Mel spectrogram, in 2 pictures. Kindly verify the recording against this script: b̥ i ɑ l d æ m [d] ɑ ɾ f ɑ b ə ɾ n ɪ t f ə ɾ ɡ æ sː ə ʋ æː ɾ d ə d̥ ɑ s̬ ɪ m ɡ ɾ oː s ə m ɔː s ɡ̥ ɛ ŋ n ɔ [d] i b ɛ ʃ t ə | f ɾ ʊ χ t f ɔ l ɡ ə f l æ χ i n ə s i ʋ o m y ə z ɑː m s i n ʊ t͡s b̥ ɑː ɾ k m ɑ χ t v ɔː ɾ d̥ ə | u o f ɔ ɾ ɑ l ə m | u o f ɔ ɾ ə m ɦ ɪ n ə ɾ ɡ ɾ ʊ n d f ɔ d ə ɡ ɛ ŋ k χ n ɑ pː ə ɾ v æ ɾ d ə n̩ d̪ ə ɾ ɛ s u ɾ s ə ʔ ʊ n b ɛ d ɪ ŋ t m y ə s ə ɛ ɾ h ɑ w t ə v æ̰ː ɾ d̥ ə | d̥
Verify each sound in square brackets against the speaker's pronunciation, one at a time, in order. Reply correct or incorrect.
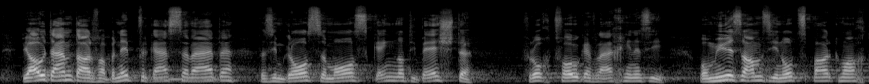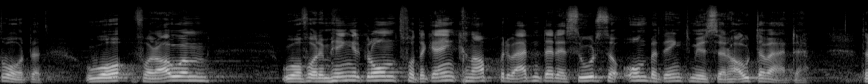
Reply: correct, correct

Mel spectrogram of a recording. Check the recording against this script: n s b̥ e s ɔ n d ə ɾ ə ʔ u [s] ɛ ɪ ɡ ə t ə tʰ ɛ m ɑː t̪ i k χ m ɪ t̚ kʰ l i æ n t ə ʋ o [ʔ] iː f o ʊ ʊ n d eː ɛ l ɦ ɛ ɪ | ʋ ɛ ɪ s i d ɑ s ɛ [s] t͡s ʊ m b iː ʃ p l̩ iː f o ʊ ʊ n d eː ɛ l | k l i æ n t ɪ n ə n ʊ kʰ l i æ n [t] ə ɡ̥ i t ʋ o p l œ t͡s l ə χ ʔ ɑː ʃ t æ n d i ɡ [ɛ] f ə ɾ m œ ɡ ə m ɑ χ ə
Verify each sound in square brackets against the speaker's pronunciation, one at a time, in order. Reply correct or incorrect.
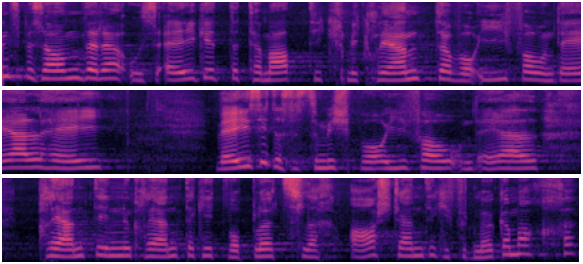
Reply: correct, correct, correct, correct, incorrect

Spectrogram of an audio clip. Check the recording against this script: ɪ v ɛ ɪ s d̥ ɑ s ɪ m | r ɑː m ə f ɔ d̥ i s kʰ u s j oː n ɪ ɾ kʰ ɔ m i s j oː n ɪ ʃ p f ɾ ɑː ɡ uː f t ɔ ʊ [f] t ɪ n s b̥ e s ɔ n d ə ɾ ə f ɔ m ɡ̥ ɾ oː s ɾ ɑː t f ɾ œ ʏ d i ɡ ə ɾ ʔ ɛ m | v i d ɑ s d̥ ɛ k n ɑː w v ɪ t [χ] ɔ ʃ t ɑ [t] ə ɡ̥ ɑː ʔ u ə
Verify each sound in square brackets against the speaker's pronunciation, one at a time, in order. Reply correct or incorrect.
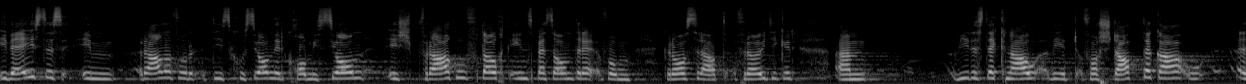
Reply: incorrect, incorrect, correct

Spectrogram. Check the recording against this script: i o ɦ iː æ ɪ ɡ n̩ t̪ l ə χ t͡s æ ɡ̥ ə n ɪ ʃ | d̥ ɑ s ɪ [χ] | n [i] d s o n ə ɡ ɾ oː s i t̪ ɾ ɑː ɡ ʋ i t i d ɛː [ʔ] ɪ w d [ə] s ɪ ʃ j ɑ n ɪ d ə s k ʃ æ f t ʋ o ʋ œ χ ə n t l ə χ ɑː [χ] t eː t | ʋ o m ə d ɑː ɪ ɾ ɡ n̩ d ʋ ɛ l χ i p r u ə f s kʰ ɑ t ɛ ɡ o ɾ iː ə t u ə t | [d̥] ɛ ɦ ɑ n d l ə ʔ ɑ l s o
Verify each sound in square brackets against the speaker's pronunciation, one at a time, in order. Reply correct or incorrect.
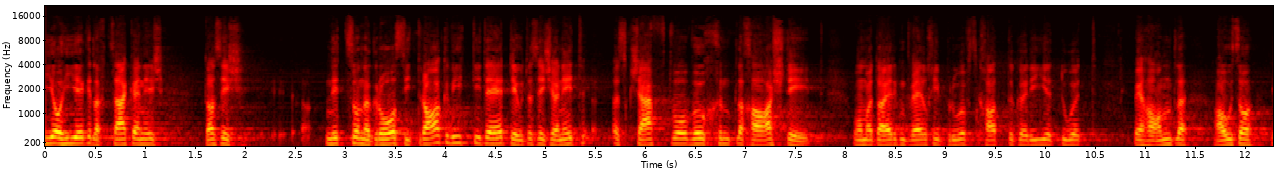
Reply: incorrect, incorrect, incorrect, incorrect, incorrect, incorrect

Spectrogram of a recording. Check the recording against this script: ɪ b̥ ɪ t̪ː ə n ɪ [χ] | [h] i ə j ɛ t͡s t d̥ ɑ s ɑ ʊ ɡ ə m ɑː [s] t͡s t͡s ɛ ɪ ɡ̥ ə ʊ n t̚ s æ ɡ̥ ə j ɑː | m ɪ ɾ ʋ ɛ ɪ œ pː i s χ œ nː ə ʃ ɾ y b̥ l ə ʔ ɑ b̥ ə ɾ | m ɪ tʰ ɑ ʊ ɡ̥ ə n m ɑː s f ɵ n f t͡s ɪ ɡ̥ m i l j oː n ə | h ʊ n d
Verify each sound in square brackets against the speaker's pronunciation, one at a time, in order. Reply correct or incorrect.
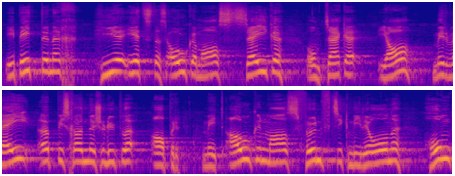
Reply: correct, correct, correct

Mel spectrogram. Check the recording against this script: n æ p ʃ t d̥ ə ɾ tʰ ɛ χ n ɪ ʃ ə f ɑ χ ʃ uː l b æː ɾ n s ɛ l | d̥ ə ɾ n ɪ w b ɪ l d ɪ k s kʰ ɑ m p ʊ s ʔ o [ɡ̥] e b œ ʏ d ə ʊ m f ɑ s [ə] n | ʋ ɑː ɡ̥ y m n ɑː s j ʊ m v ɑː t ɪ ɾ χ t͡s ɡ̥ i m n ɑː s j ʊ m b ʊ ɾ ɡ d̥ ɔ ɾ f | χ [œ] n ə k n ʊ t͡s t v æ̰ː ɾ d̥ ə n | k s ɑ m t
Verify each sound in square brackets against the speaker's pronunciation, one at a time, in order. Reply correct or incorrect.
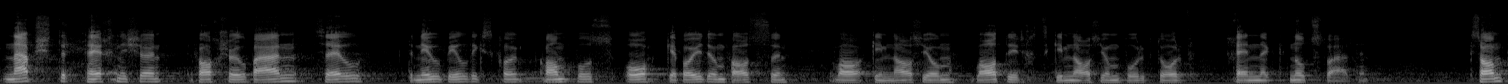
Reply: correct, correct, incorrect

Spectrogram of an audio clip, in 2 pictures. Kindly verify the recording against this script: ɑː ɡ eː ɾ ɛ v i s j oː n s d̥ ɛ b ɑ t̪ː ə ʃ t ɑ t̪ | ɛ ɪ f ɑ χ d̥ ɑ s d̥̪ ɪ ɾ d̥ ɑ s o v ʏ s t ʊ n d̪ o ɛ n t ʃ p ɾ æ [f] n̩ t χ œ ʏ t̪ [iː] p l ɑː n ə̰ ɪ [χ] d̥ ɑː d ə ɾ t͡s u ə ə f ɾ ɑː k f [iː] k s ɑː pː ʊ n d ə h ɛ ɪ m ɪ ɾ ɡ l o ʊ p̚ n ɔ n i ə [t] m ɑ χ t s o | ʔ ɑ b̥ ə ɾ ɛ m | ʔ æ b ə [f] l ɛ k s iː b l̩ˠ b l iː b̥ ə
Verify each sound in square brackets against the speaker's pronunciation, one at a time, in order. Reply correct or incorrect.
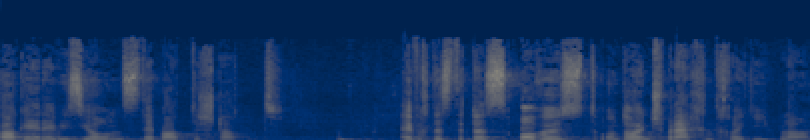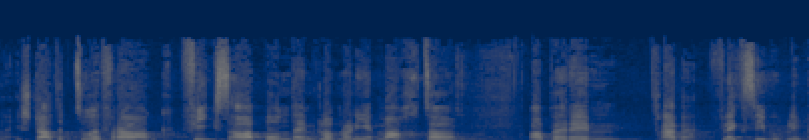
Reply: incorrect, correct, incorrect, incorrect, incorrect, correct

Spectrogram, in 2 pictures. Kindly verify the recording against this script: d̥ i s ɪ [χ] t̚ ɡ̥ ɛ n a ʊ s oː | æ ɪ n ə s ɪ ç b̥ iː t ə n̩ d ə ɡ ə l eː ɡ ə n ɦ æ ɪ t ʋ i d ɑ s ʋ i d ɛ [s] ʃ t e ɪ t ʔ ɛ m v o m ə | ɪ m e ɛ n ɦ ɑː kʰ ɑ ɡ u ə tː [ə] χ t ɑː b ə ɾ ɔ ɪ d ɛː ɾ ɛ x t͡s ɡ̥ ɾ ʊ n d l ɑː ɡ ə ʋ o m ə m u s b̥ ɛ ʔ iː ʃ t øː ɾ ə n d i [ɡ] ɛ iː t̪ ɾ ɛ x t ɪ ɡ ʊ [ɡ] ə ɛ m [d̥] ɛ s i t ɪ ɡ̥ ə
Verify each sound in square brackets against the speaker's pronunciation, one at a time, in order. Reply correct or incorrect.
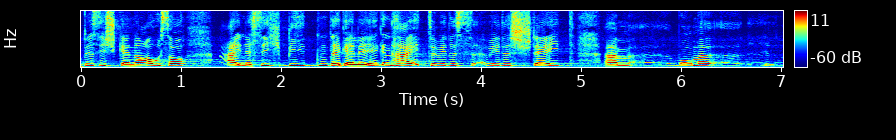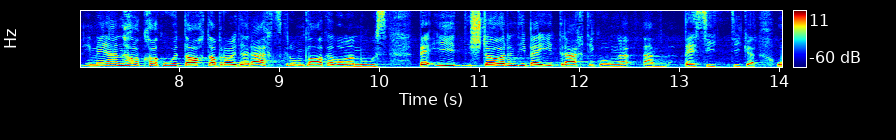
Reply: incorrect, correct, incorrect, incorrect, incorrect, incorrect

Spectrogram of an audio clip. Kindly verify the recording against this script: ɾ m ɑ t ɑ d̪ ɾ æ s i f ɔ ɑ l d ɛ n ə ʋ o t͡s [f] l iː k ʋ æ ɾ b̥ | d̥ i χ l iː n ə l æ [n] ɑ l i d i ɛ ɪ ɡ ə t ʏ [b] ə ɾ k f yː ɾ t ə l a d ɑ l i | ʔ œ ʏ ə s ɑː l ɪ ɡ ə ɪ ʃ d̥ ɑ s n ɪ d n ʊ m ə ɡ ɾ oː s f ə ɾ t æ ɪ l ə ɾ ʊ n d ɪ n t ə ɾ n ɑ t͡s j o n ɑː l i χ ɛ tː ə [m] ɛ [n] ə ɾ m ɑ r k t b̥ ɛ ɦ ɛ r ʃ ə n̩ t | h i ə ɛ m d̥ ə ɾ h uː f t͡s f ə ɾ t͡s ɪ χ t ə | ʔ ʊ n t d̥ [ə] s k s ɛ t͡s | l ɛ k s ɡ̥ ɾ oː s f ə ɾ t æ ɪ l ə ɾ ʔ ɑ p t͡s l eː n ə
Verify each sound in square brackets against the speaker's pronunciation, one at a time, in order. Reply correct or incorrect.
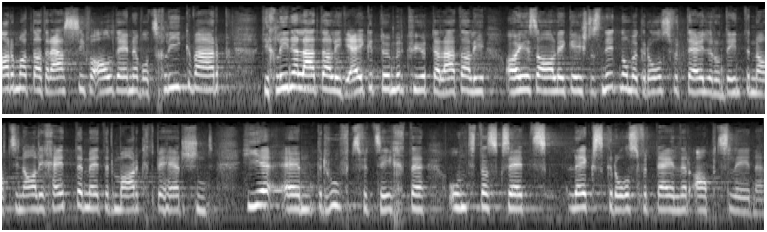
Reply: incorrect, incorrect, incorrect, correct, incorrect, incorrect

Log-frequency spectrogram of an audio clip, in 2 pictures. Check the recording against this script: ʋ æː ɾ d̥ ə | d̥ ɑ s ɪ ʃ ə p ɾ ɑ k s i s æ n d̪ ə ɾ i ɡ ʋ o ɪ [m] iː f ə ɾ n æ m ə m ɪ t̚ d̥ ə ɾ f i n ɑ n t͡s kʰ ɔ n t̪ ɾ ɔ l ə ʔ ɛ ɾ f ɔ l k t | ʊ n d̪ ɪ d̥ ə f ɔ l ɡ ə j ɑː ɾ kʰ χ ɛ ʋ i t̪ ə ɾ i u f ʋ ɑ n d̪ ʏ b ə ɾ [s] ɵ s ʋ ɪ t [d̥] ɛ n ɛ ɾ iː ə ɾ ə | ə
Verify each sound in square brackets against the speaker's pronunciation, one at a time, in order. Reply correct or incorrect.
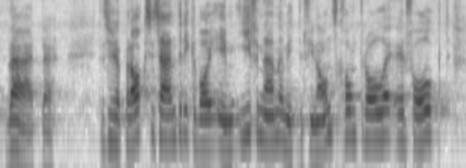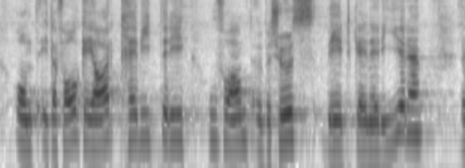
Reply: correct, incorrect, incorrect

